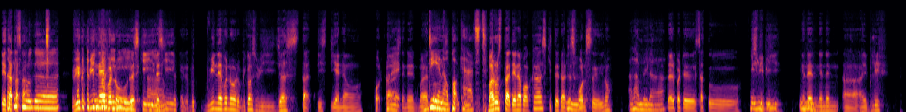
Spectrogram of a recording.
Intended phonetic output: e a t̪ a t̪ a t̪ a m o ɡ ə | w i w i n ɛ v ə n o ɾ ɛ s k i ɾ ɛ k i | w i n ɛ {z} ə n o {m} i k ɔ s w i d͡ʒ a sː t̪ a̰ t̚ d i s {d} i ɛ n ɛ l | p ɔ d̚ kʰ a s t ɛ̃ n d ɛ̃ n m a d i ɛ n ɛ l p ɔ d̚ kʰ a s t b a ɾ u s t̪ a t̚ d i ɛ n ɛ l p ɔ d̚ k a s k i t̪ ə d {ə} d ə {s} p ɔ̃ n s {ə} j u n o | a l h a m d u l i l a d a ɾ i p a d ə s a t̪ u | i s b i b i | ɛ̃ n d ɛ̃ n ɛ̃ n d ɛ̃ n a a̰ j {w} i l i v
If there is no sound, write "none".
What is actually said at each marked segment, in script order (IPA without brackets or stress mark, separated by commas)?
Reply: v, b, d, a, s, ə, b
